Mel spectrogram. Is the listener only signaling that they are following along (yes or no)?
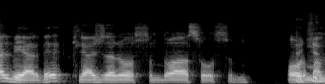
no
